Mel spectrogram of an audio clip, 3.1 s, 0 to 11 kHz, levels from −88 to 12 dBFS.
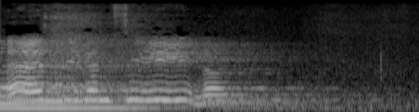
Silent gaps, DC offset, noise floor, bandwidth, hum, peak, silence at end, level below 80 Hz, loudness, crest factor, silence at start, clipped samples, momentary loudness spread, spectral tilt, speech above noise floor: none; under 0.1%; -55 dBFS; 10 kHz; none; -10 dBFS; 0.7 s; -50 dBFS; -27 LUFS; 18 dB; 0 s; under 0.1%; 21 LU; -6 dB/octave; 27 dB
